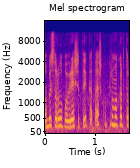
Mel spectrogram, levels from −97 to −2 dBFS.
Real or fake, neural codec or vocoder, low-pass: real; none; 10.8 kHz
